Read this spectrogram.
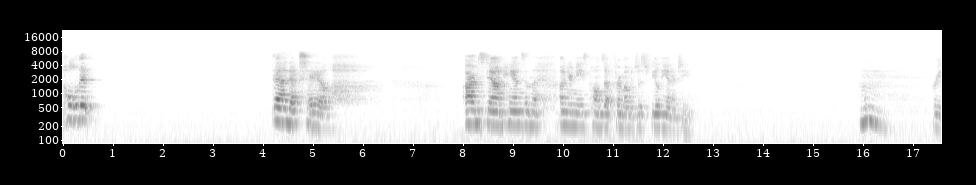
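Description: A woman speaks calmly and slowly into a microphone, with pauses.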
